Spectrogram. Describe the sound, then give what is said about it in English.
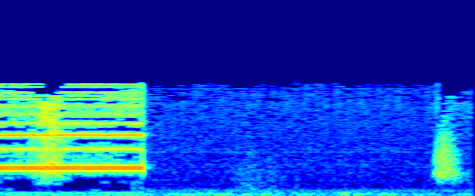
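A computer modem dials into a telephone through terminal software: a loud, steady electronic tone lasts about a second, then cuts off into near silence with one brief faint noise near the end. “Now this one should pick up. I dialed up into this phone using Hyper Terminal.”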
